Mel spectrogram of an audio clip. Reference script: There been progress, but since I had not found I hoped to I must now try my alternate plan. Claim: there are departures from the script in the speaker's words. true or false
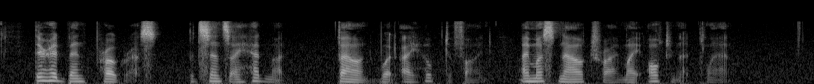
true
